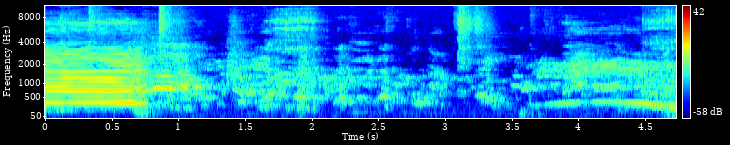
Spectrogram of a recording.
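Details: At the Purwakarta livestock market on 15 July 2024, a beef cow lets out a brief, loud, flat moo. Market chatter and clatter follow, with a softer, lower moo near the end.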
